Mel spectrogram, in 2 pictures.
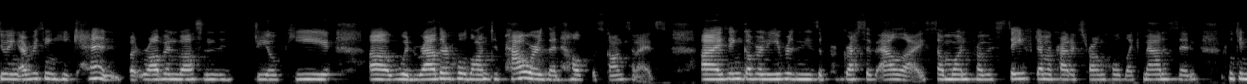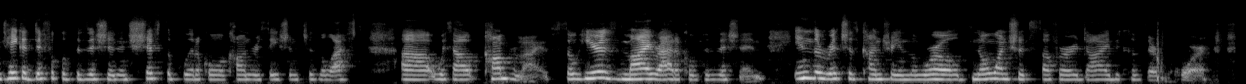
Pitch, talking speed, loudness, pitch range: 230 Hz, 180 wpm, -23 LUFS, 225-245 Hz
